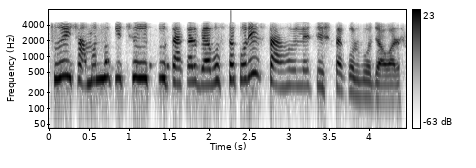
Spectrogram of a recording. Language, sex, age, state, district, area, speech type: Bengali, female, 30-45, West Bengal, Alipurduar, rural, conversation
